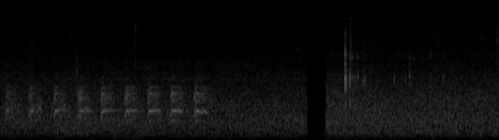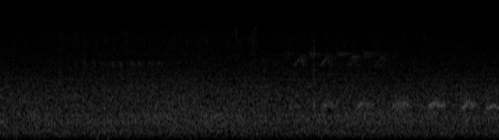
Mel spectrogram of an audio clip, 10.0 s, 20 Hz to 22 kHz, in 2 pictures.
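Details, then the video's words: Two well-plumaged male Elegant Trogons calling to each other in the Huachuca Mountains, southeastern Arizona, on April 12, 2009. A quiet series of hoarse, even notes runs about four per second for two seconds. After a brief cut, a softer series returns near the end with faint higher chirps. "Calling Elegant Trogons"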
